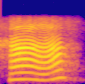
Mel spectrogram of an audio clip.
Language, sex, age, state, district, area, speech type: Sindhi, female, 45-60, Gujarat, Kutch, rural, conversation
